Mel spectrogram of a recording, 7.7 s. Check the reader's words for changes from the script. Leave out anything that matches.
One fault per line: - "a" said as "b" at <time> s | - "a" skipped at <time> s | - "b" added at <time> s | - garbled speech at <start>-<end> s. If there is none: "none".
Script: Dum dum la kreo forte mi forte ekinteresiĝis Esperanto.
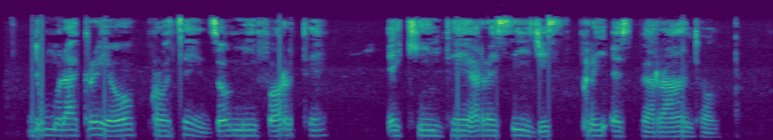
- "dum" skipped at 0.5 s
- "forte" said as "procezo" at 1.6 s
- "pri" added at 5.8 s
